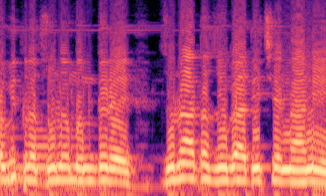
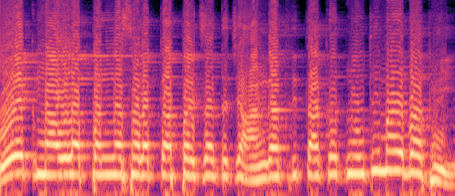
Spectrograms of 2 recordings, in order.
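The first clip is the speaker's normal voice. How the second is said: emphatic proclamation; 6 semitones higher than usual. Shown as a demonstration. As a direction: proclaim it with full preacher's force. Forceful repeat of the line.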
